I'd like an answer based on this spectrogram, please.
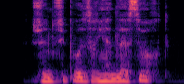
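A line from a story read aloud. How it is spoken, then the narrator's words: Timid reply. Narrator (French): répondit timidement l'idiot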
